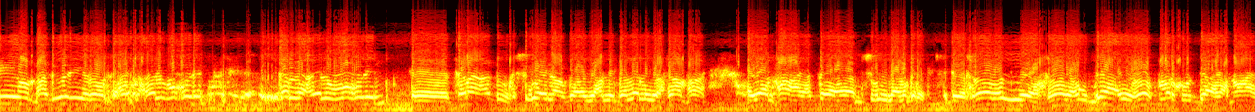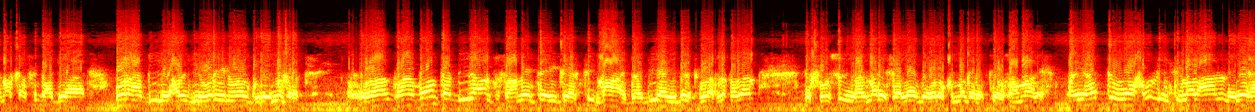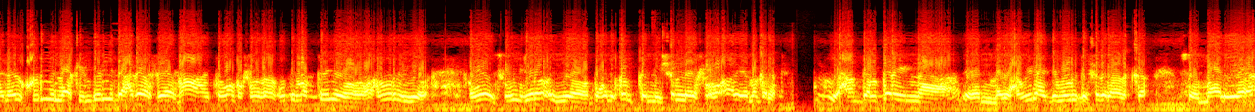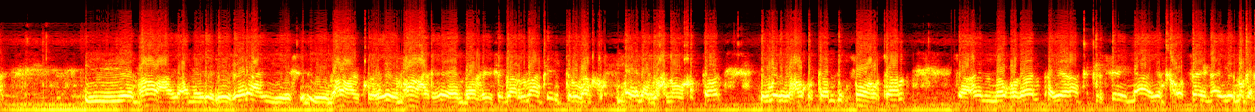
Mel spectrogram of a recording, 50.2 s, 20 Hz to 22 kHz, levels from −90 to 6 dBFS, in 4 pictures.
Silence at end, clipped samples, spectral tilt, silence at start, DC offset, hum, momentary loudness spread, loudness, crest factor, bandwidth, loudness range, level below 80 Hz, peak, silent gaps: 0 s; 3%; -5 dB/octave; 0 s; under 0.1%; none; 4 LU; -7 LUFS; 6 dB; 14.5 kHz; 1 LU; -30 dBFS; 0 dBFS; none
